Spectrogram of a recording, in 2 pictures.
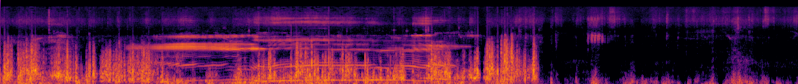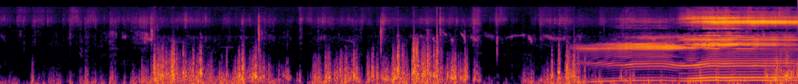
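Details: Cattle on an Irish field: two drawn-out, steady moos, one near the start and one at the end, separated by a stretch of broadband rustling and wind-like noise.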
